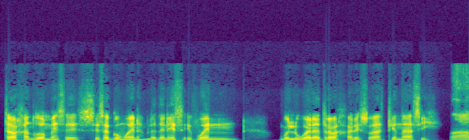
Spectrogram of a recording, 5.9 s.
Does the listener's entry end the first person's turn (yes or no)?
yes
